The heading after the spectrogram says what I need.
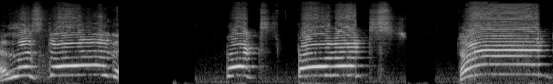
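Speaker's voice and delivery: shouting. Leading a charge in the game, yelling out orders. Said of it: "besides yelling out orders".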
